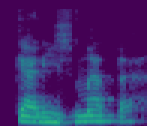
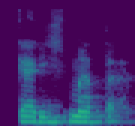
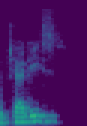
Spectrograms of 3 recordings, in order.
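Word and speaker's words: χάρις: griego para dones es carism carism se escribe ch y todo lo demás como suena carism okay nada más se pronuncia caris Okay este también lo van a escuchar como charis Pero se pronuncia caris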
